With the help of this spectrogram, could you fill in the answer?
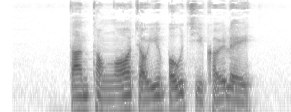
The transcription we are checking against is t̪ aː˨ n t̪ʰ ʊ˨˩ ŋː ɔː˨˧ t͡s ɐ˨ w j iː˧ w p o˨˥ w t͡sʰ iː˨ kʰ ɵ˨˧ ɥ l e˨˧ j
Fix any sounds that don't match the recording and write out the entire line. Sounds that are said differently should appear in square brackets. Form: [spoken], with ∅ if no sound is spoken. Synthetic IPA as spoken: t̪ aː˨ n t̪ʰ ʊ˨˩ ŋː ɔː˨˧ t͡s ɐ˨ w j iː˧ w p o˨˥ w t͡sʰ iː˨ kʰ ɵ˨˧ ɥ l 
